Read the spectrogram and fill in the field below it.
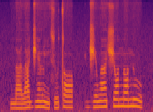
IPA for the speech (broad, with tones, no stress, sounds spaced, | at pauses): n a˨ l a˧ d͡ʒ ɛ̃˧ l ĩ˨ s u˨˦ t ɔ˧ | d͡ʒ e˧ w ã˦ ʃ ɔ˦ n ɔ˦ n u˦˨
